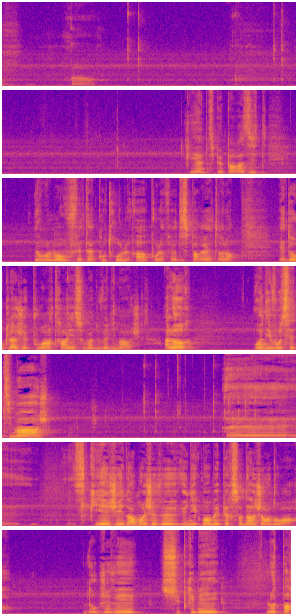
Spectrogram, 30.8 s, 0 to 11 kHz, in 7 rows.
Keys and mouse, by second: 1.9 click, 4.1 click, 10.8 ctrl+a, 14.2 click, 17.5 click, 19.8 ctrl+click, 20.8 click, 21.0 click, 21.2 double click, 21.3 click.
